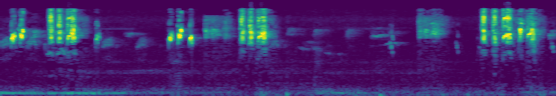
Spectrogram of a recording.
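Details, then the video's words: Small bird giving noisy calls: bursts of high, harsh chattering notes in quick clusters, separated by short pauses, with faint low rumble beneath. "Suara Burung Kecil Ribut Ampuh"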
